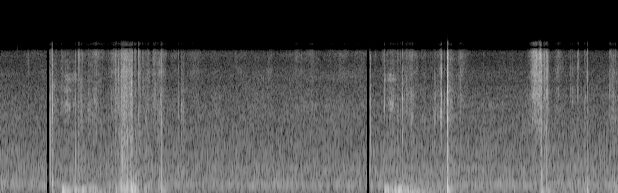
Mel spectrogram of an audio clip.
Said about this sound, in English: So, while I was shuffling, one card quite literally flew out of the deck at me, and that is the Weaver of Visions, which is the renamed version of the Queen of Cups.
